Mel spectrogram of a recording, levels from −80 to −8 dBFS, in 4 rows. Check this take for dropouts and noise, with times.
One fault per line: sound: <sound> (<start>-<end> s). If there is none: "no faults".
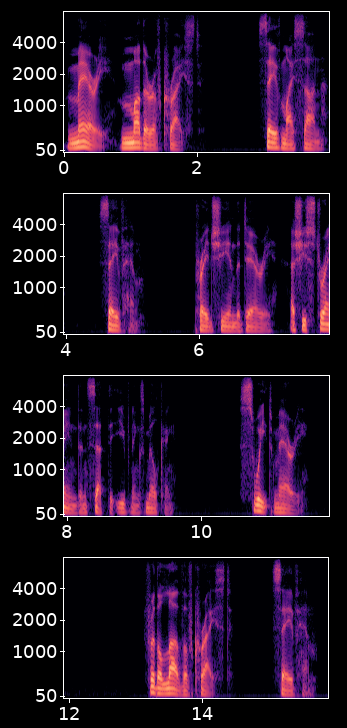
no faults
